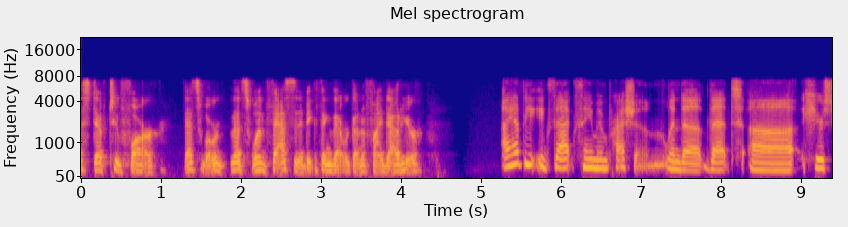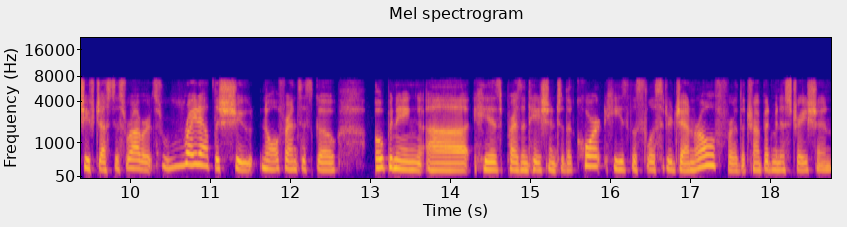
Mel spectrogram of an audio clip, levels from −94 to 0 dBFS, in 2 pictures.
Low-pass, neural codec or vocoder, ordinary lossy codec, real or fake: 7.2 kHz; none; Opus, 64 kbps; real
